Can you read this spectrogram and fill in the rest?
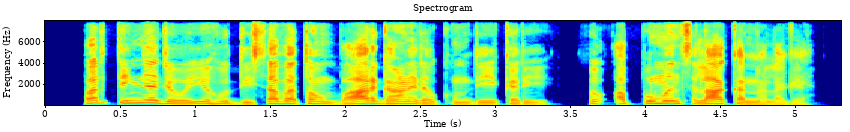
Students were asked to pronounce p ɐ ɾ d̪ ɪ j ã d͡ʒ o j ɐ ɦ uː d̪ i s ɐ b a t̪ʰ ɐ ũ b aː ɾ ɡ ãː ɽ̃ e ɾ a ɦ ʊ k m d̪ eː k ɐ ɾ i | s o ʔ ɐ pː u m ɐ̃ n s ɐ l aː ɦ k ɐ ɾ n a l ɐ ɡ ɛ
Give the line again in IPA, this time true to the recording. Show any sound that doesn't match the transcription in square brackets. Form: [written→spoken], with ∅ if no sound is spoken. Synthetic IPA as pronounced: p ɐ ɾ [d̪→t̪] ɪ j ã d͡ʒ o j ɐ ɦ uː d̪ i s ɐ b a t̪ʰ ɐ ũ b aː ɾ ɡ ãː ɽ̃ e ɾ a ɦ ʊ k m d̪ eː k ɐ ɾ i | s o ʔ ɐ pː u m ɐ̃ n s ɐ l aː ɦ k ɐ ɾ n a l ɐ ɡ ɛ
